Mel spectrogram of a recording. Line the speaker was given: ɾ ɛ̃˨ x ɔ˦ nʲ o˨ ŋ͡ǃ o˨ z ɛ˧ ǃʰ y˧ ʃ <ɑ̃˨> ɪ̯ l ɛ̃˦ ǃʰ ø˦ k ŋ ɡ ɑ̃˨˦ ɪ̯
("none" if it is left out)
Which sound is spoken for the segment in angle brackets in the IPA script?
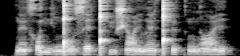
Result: ɑ̃˨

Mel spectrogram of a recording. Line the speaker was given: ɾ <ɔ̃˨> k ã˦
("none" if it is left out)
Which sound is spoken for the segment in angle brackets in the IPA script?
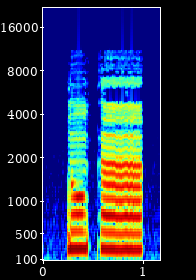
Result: ɔ̃˦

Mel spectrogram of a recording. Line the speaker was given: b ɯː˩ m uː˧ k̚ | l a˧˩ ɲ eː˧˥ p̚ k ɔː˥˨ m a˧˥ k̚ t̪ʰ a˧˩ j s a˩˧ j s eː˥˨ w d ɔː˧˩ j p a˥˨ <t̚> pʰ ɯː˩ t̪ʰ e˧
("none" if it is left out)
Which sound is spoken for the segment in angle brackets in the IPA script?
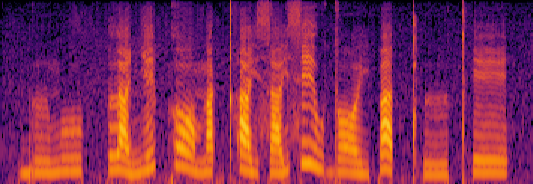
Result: t̚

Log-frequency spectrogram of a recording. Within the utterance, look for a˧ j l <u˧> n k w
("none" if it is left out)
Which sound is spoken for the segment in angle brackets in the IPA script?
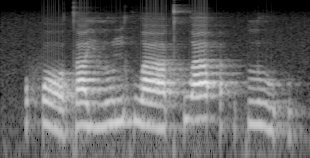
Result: u˦˥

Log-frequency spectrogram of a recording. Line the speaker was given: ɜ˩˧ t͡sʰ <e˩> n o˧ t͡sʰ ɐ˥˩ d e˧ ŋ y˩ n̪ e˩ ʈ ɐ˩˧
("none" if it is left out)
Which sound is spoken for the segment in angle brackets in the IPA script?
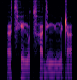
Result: e˥˩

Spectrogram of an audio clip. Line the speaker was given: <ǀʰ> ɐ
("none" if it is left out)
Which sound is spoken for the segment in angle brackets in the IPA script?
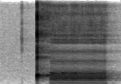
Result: ǃʰ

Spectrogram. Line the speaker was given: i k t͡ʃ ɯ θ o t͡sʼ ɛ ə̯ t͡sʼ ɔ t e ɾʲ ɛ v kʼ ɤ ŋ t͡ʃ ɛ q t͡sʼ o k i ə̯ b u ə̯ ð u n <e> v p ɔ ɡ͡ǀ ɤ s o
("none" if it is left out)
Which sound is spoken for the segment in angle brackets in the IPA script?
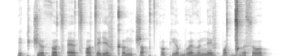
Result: e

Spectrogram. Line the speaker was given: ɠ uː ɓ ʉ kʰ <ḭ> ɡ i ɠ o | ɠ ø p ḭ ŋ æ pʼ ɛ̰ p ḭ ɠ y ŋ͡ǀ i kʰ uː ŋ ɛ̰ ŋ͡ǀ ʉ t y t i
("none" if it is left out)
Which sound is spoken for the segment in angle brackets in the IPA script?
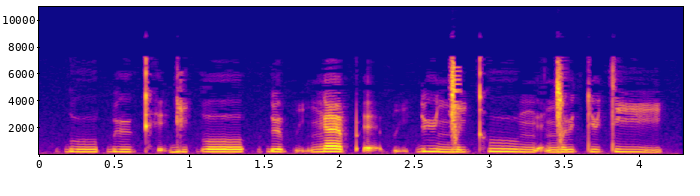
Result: ḛ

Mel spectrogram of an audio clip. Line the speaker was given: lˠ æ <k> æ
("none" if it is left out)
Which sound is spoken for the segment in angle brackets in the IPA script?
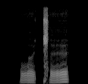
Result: ǁ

